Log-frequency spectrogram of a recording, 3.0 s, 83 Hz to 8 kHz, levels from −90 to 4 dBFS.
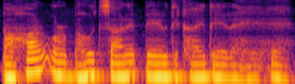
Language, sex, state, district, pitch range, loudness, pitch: Hindi, male, Arunachal Pradesh, Papum Pare, 125-135 Hz, -14 LUFS, 130 Hz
